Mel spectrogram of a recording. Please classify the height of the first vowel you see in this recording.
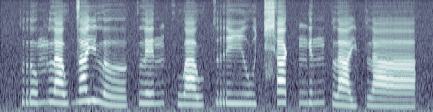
mid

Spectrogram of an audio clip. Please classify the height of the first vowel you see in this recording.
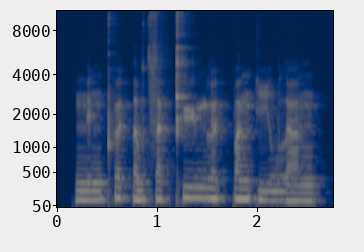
high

